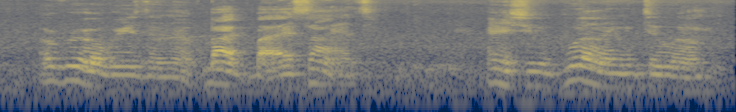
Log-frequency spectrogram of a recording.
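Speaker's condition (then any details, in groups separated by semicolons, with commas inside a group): ALS; spasticity main symptom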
